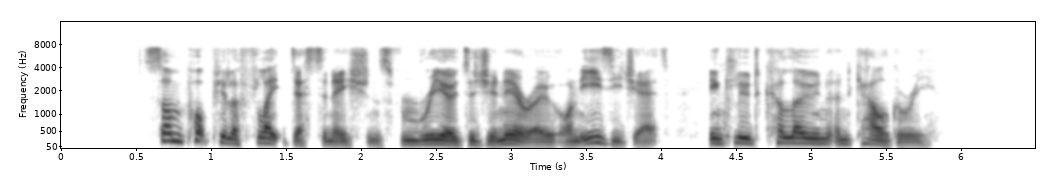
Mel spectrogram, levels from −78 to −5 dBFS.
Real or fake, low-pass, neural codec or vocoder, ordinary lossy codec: real; 7.2 kHz; none; none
